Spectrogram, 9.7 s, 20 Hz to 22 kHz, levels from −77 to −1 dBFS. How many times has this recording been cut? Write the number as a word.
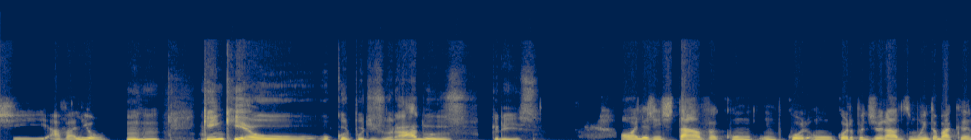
zero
